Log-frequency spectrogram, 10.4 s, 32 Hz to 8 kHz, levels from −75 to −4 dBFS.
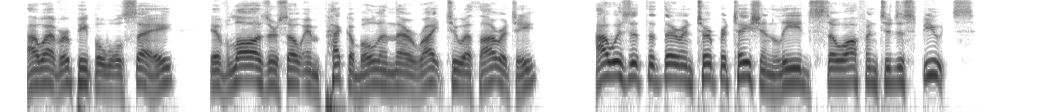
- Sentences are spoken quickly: No, average, 145 wpm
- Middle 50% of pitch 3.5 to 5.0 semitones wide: Yes, average, 4.3 semitones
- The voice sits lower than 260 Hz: Yes, medium, 140 Hz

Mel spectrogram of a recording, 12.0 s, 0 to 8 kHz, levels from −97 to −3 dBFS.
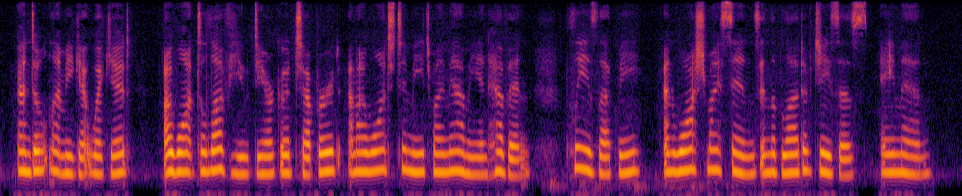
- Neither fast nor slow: Yes, average, 180 wpm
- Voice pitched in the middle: No, very high, 255 Hz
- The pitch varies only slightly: Yes, narrow, 2.1 semitones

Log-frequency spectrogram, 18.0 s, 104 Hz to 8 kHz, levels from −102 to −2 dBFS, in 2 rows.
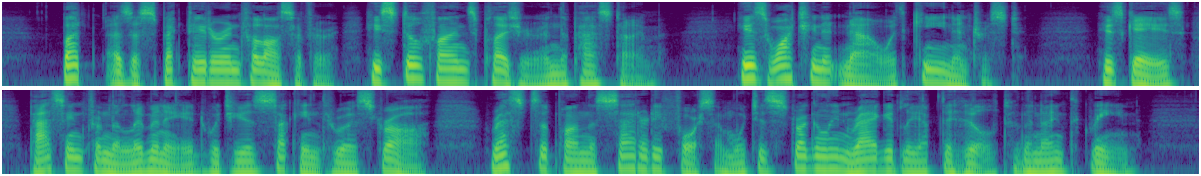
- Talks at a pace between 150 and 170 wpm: Yes, average, 165 wpm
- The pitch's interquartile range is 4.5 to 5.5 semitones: Yes, average, 4.9 semitones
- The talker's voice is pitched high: No, low, 100 Hz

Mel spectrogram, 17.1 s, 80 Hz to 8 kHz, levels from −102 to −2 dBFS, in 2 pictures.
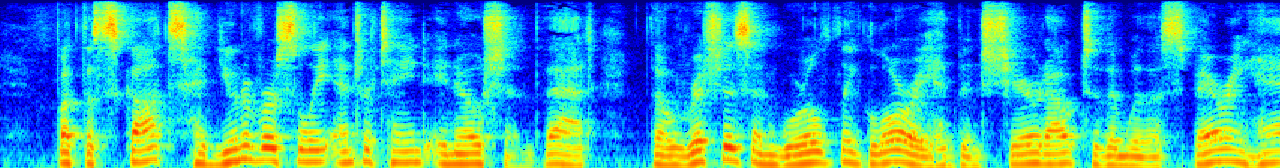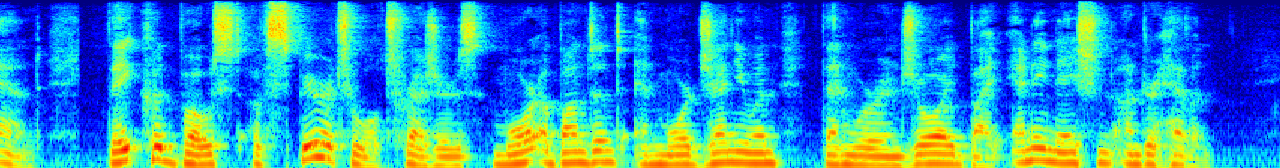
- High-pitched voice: No, low, 130 Hz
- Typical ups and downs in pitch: Yes, average, 3.7 semitones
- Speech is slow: No, average, 155 wpm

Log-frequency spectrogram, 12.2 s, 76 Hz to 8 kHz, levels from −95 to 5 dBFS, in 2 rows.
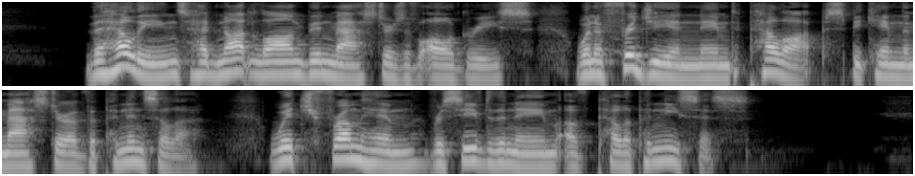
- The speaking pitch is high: No, medium, 140 Hz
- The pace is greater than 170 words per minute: No, average, 160 wpm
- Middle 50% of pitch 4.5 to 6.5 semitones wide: No, average, 3.5 semitones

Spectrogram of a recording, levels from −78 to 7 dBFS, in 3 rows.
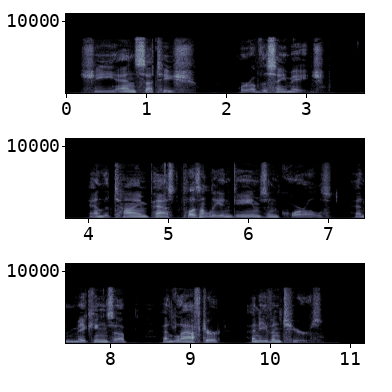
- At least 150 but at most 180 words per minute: No, slow, 135 wpm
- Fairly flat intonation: Yes, narrow, 2.2 semitones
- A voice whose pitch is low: Yes, low, 115 Hz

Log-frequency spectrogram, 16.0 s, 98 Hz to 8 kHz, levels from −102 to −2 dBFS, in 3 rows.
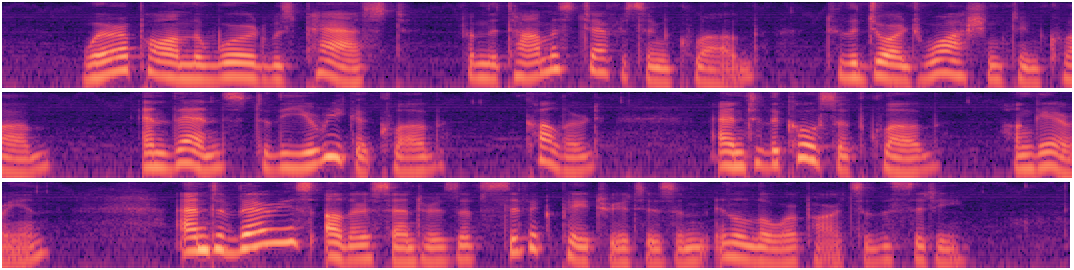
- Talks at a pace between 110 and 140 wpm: No, average, 160 wpm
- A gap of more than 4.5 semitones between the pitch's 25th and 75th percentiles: Yes, average, 5.2 semitones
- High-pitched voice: No, medium, 170 Hz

